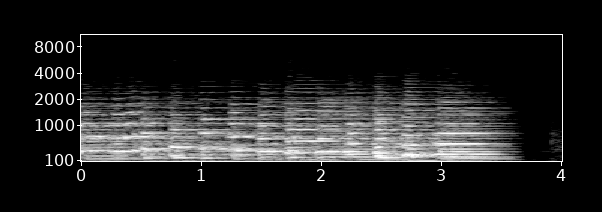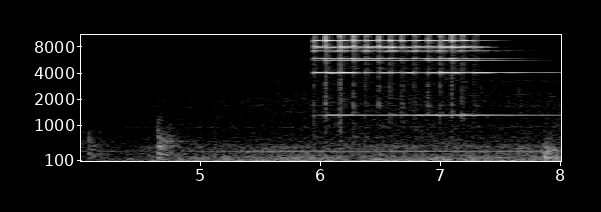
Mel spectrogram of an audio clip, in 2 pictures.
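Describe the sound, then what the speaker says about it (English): A bell rung at a horn factory in Mainz whenever a new horn is finished gives a bright, loud ringing burst near the end, after instrumental music fades out and a quiet pause. "This bell is rung every time a new horn is finished here at the factory."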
